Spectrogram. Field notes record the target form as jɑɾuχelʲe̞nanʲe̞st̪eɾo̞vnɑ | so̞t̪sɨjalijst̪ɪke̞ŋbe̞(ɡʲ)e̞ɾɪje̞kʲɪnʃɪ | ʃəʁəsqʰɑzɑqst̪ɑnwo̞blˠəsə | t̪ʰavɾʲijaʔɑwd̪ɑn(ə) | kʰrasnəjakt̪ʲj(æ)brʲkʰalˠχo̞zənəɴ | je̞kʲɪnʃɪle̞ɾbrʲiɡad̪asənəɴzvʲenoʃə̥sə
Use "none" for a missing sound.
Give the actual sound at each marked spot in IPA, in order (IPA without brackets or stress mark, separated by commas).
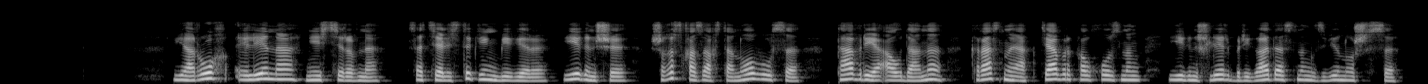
ɡʲ, ə, a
